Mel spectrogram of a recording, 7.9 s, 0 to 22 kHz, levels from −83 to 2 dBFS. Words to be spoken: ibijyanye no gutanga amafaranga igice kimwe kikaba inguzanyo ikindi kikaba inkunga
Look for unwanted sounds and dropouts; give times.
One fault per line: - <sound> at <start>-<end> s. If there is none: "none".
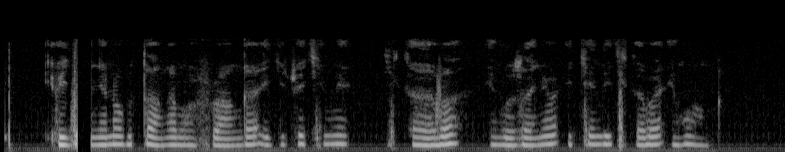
- dropout at 0.8-0.9 s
